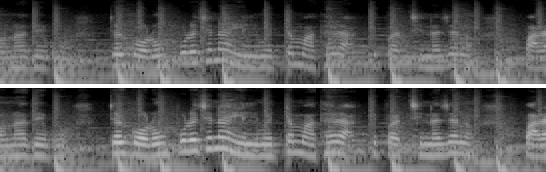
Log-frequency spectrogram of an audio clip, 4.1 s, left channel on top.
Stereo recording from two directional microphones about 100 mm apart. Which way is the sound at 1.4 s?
55° right (ahead or behind).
